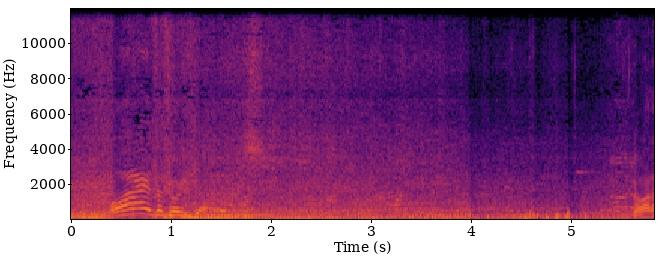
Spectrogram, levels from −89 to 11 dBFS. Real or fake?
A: real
